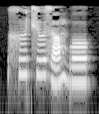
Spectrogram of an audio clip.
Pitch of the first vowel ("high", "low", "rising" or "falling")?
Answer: high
